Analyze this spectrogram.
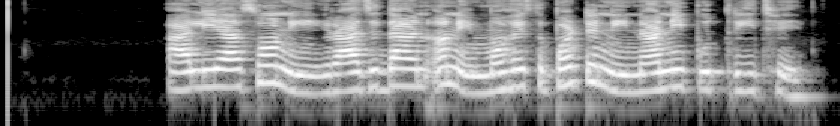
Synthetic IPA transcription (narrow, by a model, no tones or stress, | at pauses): alijasoniɾad͡ʒd̪anə̰neməɦeʃbʱəʈninanipʊt̪ɾit͡ʃʰe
